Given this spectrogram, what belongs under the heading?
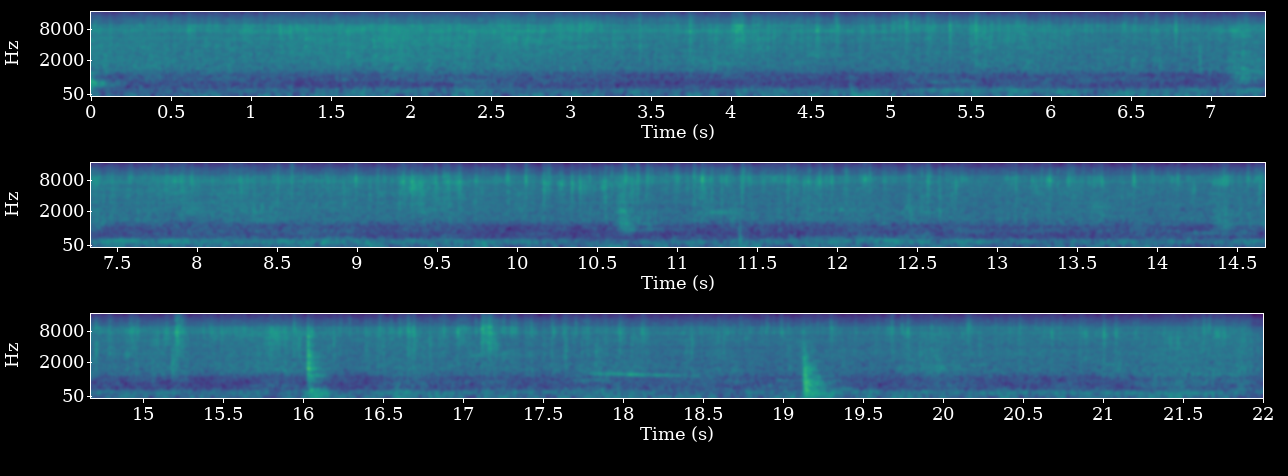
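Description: Patishapta pitha batter is ladled onto a hot pan and spread into a round, giving a steady soft sizzle with a few faint clicks of the ladle. No one speaks.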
